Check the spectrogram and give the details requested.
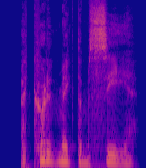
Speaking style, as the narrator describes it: Kaladin whispered

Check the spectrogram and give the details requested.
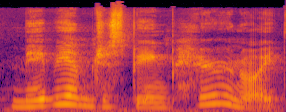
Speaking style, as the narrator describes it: said Brian

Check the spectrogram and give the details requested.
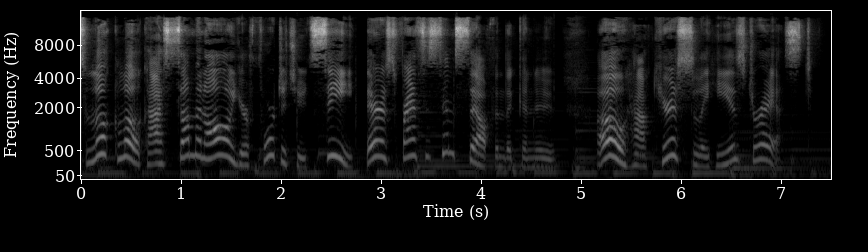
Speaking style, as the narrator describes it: cried they at once

